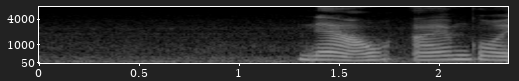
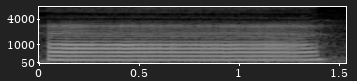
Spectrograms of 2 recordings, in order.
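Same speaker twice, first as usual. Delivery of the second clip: steady, monotone "uhhh" held long; sustained "uh" sound. Shown as a demonstration. Teacher models the sounds on the page, sustained "uh". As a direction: hold the vowel on one even note. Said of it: "tell me all of the sounds".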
